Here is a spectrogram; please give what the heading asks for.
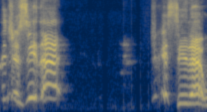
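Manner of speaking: very high, incredulous questions; real high-pitched astonishment; amazed. Real, not acted. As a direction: check everyone saw it, voice shooting up. Amazed at expert appearing in video.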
